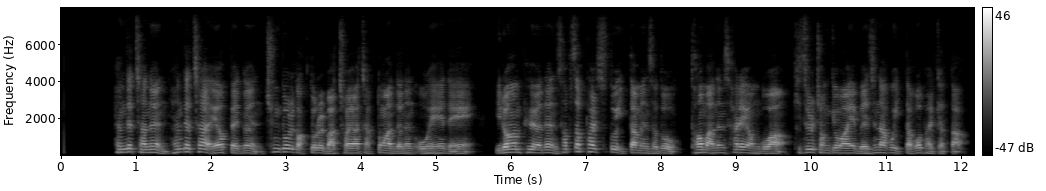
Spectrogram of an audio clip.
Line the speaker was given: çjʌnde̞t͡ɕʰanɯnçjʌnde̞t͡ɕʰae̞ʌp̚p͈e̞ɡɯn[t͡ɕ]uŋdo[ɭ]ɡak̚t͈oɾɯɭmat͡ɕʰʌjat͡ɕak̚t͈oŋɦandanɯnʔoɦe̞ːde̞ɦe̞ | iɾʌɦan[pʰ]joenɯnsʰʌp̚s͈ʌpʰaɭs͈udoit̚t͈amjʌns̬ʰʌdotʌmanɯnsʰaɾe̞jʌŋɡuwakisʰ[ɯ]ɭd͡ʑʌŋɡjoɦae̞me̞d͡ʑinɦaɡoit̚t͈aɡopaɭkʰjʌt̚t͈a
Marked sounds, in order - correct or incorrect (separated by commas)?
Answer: incorrect, correct, correct, incorrect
